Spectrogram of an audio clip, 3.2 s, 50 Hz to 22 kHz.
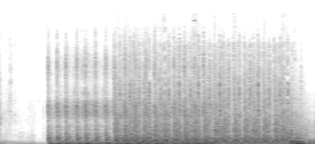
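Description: An M762 rifle in PUBG Mobile unleashes a loud, sustained automatic burst of rapid shots after a brief quiet opening, continuing without pause to the end.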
